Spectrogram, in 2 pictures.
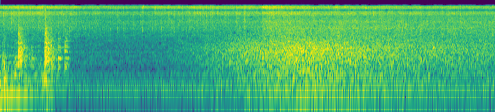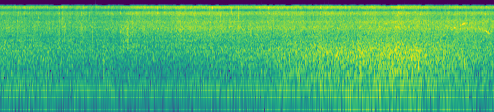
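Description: Steady sizzling of green peas and spices frying in hot oil in a pan, growing a little louder a few seconds in.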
